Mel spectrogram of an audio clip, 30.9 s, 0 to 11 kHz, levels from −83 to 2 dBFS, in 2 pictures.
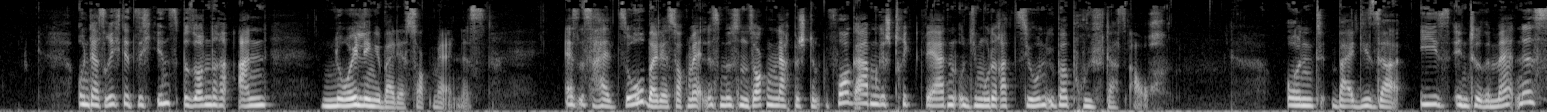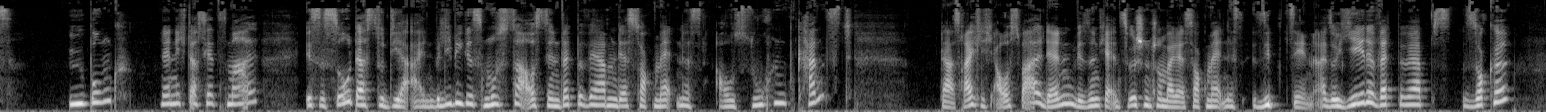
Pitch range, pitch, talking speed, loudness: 185-230 Hz, 210 Hz, 155 wpm, -19 LUFS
